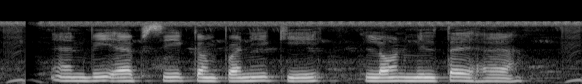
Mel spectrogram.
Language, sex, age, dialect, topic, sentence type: Maithili, male, 25-30, Bajjika, banking, question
